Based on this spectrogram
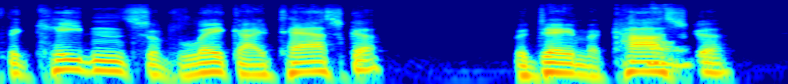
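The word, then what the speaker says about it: Bde Maka Ska: Bidet Makaska.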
